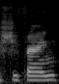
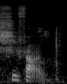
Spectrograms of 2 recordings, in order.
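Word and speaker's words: Xifeng: yeah I found out I kept calling the main character she thing I found out is she Fong just say I'm really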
